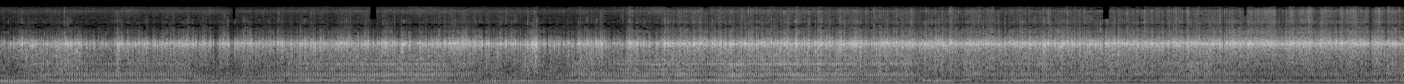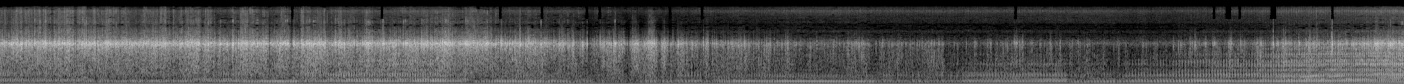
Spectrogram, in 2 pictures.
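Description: Sport motorcycle's engine running under way, its note repeatedly climbing and dropping back as it is ridden through the gears, with a steady high hiss over it. About two-thirds of the way through it eases off and goes quieter for a few seconds as the bike slows, then builds again near the end.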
